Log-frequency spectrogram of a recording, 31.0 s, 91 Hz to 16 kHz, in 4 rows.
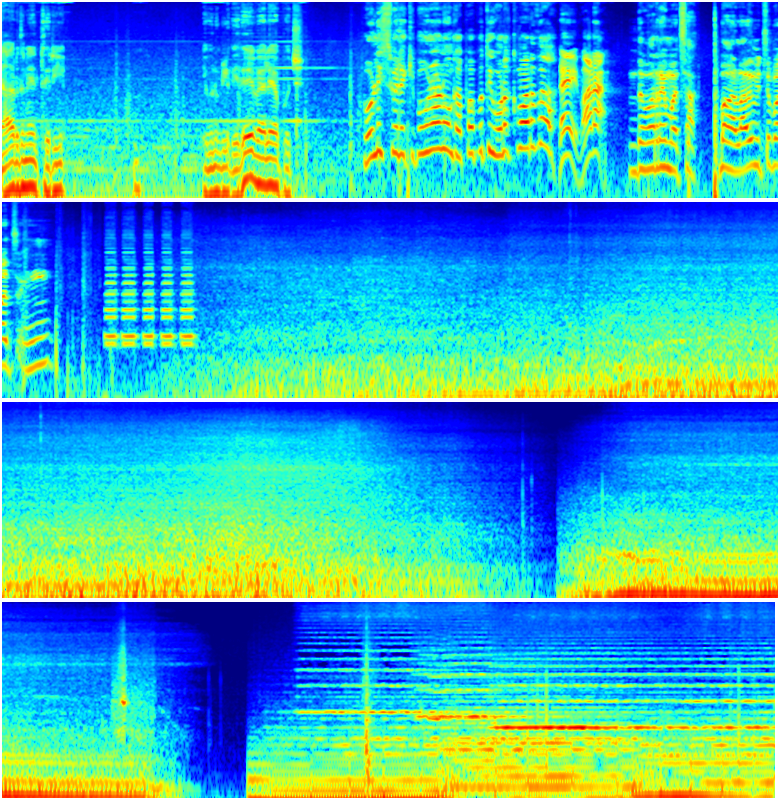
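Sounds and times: car horn beeps: 0:08.8 - 0:09.8
car driving past: 0:09.5 - 0:25.2.

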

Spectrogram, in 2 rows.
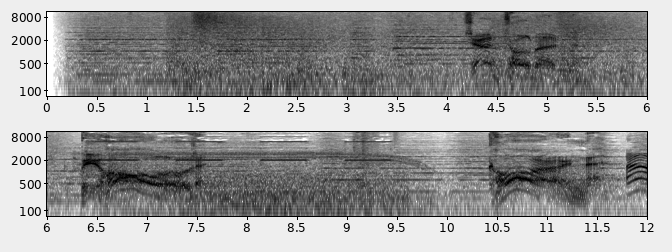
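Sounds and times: background music: 0:00.1 - 0:12.0
high electronic beep: 0:07.3 - 0:09.6.

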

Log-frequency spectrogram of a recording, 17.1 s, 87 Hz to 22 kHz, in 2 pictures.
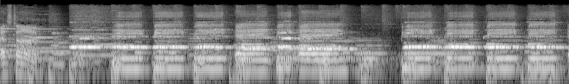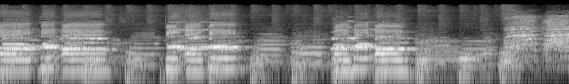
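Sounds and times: children playing recorders: 0:00.0 - 0:12.6, 0:13.4 - 0:15.0, 0:16.0 - 0:17.0.

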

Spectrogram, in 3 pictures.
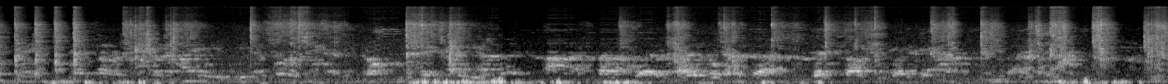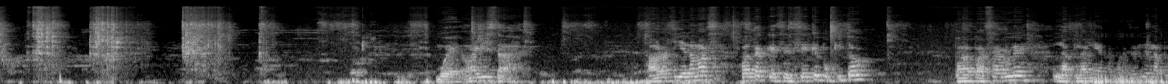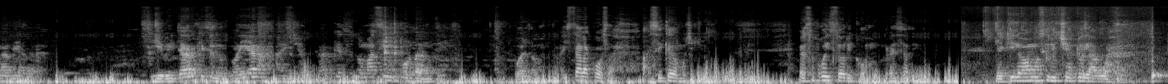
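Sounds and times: trowel scraping wet cement: 0:00.0 - 0:04.9, 0:06.1 - 0:17.7
man talking: 0:00.0 - 0:10.8, 0:14.3 - 0:20.6, 0:21.2 - 0:23.9, 0:24.8 - 0:30.6, 0:31.2 - 0:34.8.

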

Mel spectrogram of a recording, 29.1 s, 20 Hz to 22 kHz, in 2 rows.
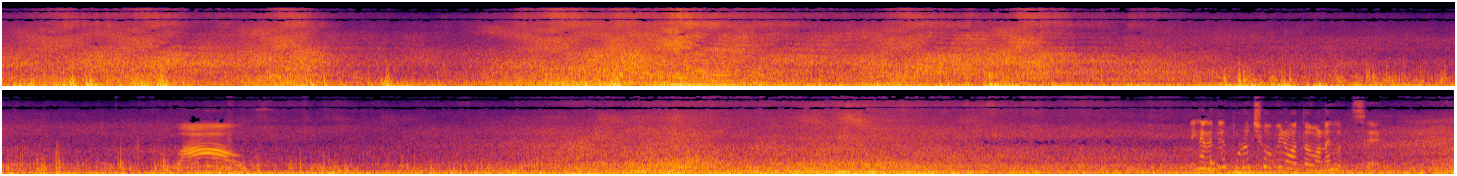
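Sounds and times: motorway traffic rushing: 0:00.0 - 0:29.0
wind buffeting microphone: 0:00.0 - 0:29.0.

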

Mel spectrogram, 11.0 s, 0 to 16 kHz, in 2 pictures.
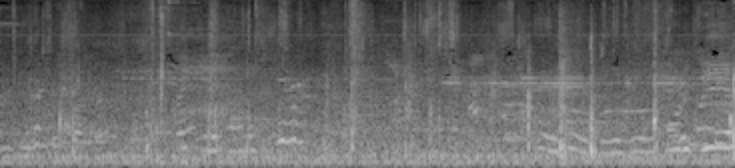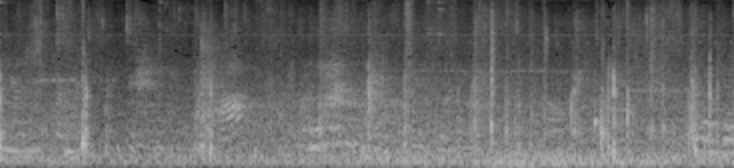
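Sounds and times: footsteps on stone paving: 0:00.0 - 0:11.0
murmur of voices: 0:00.0 - 0:11.0.

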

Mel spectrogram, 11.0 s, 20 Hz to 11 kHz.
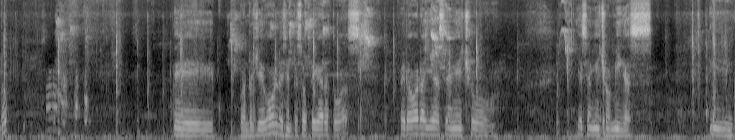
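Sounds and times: hens clucking: 0:00.0 - 0:11.0.

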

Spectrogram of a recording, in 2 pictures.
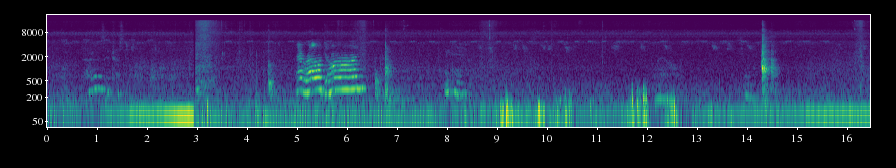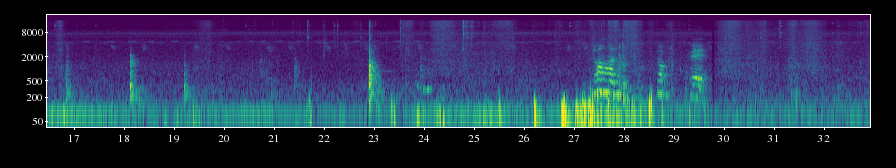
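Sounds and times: insects chirping: 0:00.0 - 0:32.9
bridle hardware clinking: 0:20.4 - 0:25.3.

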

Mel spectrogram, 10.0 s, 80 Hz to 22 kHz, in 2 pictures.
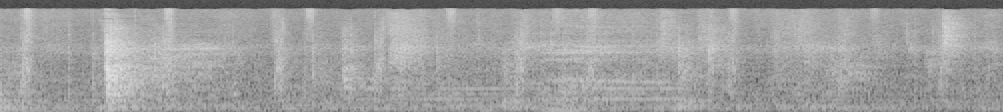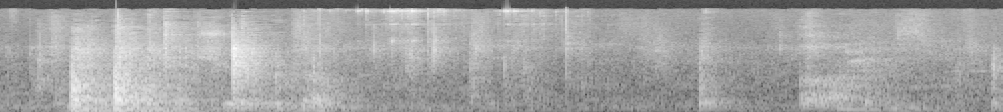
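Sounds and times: wooden door shutting with knock: 0:05.4 - 0:06.1.

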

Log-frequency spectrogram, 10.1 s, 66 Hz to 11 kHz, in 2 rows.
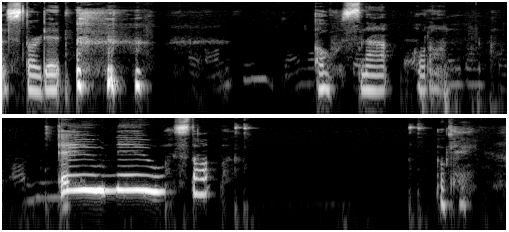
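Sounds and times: faint clicks: 0:07.3 - 0:07.6, 0:09.1 - 0:09.4.

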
